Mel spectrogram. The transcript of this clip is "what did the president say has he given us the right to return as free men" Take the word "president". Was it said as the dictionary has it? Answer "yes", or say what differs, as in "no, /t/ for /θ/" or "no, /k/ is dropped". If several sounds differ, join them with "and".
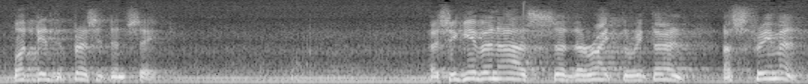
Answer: no, /s/ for /z/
